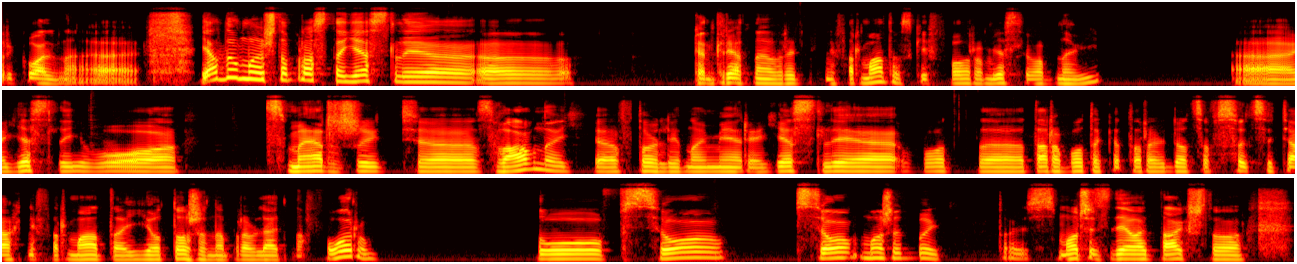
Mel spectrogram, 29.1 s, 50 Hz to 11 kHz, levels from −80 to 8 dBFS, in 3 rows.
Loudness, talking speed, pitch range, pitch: -17 LUFS, 110 wpm, 120-140 Hz, 130 Hz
